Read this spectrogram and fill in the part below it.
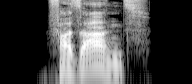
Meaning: genitive singular of Fasan
- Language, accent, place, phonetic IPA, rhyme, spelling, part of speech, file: German, Germany, Berlin, [faˈzaːns], -aːns, Fasans, noun, De-Fasans.ogg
